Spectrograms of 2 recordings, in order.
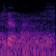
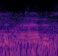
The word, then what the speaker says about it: tinnitus: And the guy says, how are your tinnitus? I said, we did that 3 times. He said, are you saying tinnitus? And I said, it's pronounced tinnitus.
